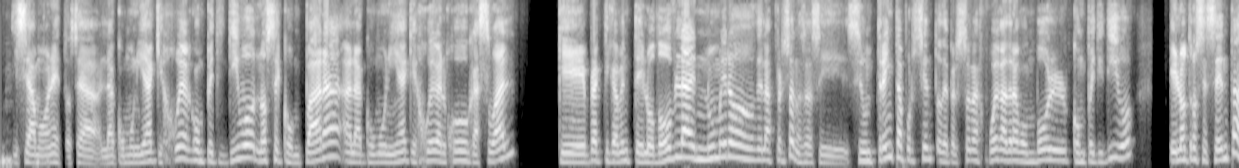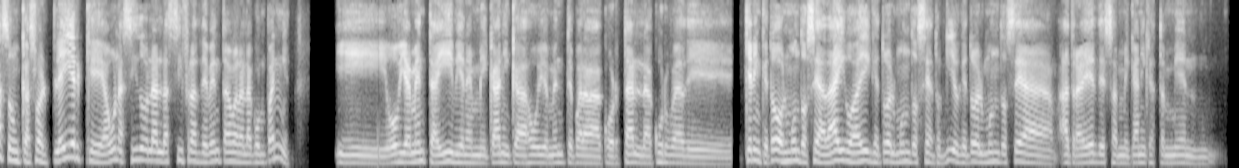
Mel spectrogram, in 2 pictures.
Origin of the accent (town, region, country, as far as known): Chile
